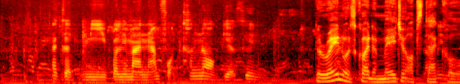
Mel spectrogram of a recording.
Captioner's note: speaking Thai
